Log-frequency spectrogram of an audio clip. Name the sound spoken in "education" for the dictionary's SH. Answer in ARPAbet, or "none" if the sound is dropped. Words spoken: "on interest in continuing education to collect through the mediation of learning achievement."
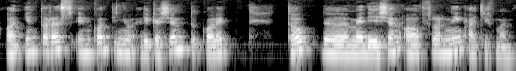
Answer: none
